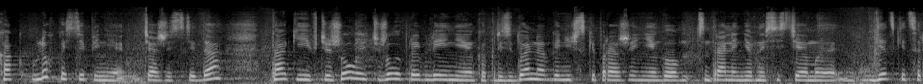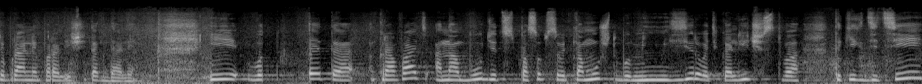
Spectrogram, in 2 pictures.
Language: Russian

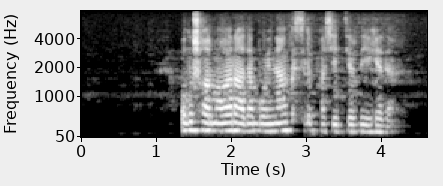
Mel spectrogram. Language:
Kazakh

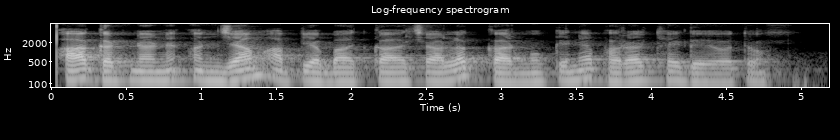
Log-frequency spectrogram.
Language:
Gujarati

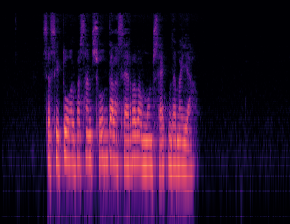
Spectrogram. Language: Catalan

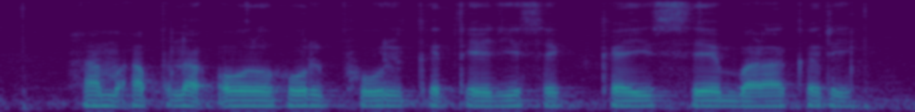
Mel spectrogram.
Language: Magahi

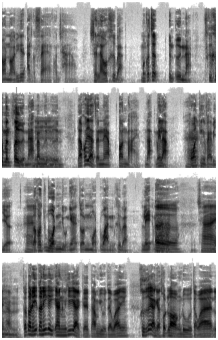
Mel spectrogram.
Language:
Thai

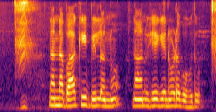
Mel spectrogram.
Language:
Kannada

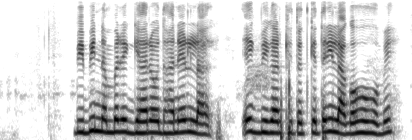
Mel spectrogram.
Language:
Magahi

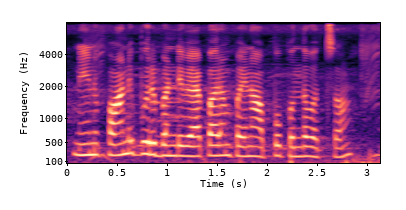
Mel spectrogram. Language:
Telugu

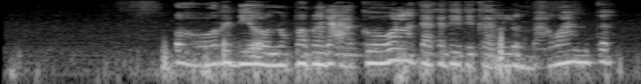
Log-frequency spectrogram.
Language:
Kelabit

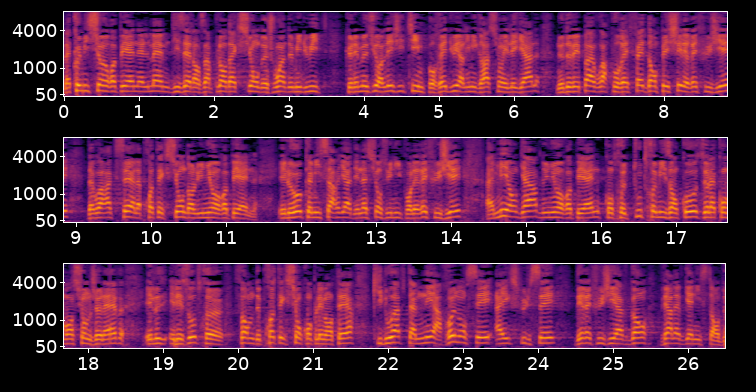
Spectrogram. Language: French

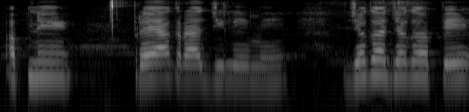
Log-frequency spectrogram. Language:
Hindi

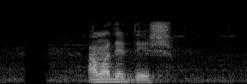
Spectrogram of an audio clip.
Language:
Bangla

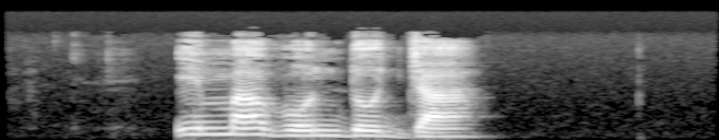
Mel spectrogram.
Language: Mokpwe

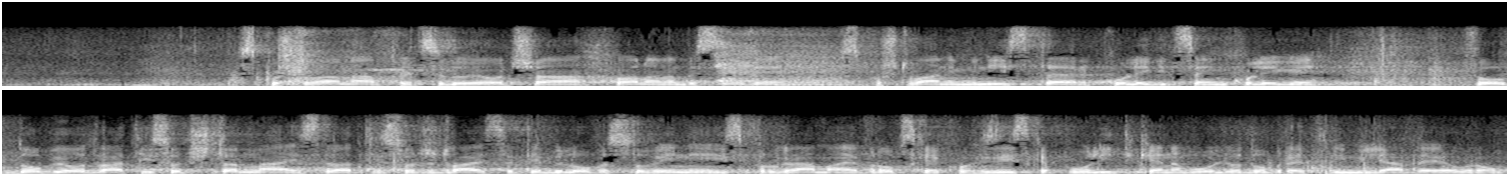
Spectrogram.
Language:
Slovenian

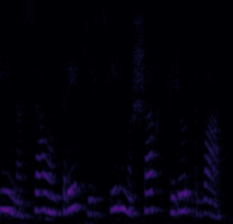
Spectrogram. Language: Russian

